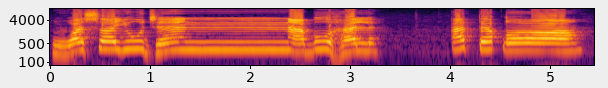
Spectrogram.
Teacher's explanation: وَسَيُجَنَّبُ، یعنی جیم کو نون کے ساتھ نہیں ملاتے، نون کے اوپر شد ہے، نون مشدد ہے، یہاں پر غنہ بھی کریں گے اور جیم کے ساتھ ملا کر بھی پڑھیں گے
